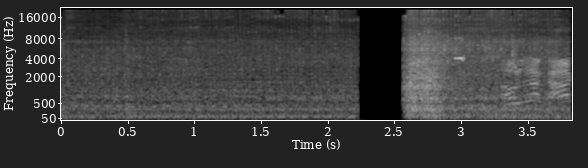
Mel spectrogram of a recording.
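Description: A tractor with a rotavator tilling a bumpy field, its engine running unevenly with a steady low drone that cuts out briefly and then returns louder, heard up close.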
